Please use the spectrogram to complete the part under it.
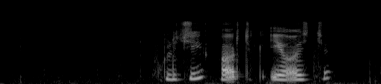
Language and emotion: Russian, sad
